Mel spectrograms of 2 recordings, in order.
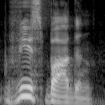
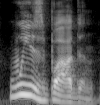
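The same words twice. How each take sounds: First: Wiesbaden with a German v, vees-bah-den; German pronunciation. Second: Said in the usual way. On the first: Shown as a demonstration. Streamer corrects himself to German Wiesbaden.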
